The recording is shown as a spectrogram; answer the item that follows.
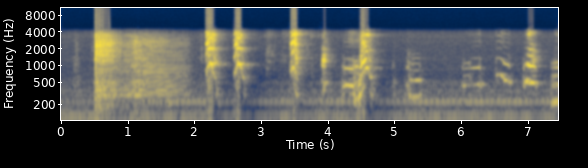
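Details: A seven-week-old Border Collie puppy, Omega, scuffling with a doorstop: a rattling thud and scrape, then a burst of sharp barks, followed by small whiny yips and squeaks.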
